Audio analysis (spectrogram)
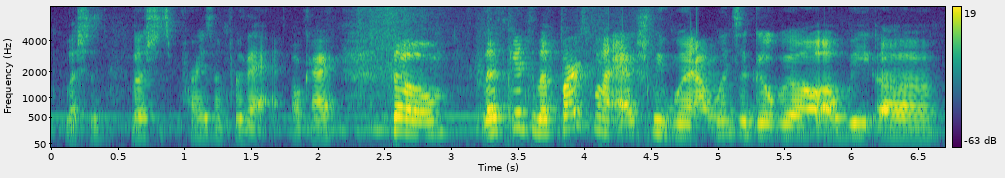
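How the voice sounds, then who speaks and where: A woman with a hoarse voice from a cold, chatting casually to viewers in a haul vlog. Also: pushed and bright, slight background noise, poor audio. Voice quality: deeper than usual. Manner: chatty, addresses viewers as y'all. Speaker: vlogger.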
